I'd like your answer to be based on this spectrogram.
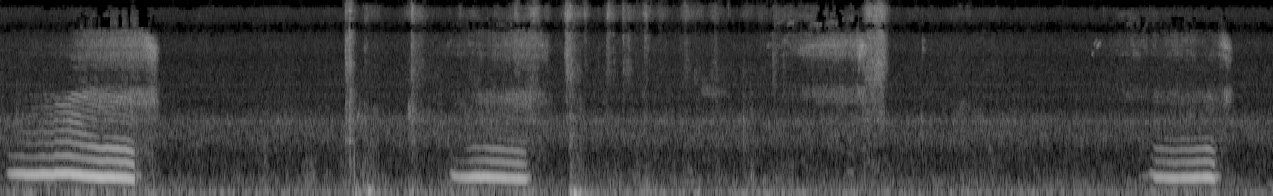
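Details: Rescue cat that always makes 'puu' sounds while sleeping: three soft, tonal, whistling 'puu' sounds on breathing out, several seconds apart. Harmless snoring.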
